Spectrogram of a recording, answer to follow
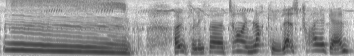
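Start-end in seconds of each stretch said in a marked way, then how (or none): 0.1-1.6 buzzy zip noise; zipper sound. Acted. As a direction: buzz like a tent zip. Zipping the tent down.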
